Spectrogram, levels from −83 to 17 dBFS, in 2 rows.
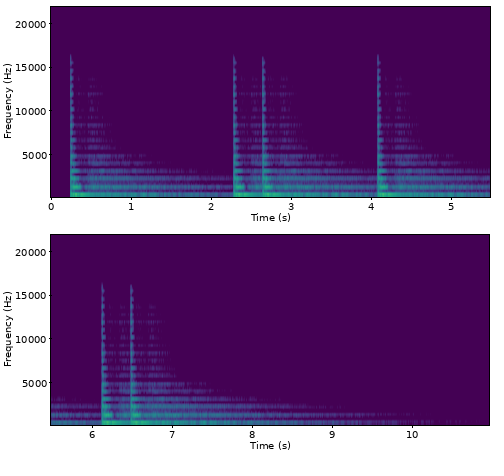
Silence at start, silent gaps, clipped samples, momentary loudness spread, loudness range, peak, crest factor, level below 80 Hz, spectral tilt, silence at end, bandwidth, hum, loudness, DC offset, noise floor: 0.25 s; none; under 0.1%; 23 LU; 12 LU; -12 dBFS; 20 dB; -58 dBFS; -4.5 dB/octave; 2.65 s; 15.5 kHz; none; -29 LUFS; under 0.1%; -86 dBFS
